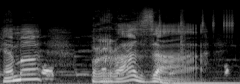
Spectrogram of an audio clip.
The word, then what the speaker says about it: Gema Barraza: completely messed it up but today we have hema brazza in the house with us today how are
